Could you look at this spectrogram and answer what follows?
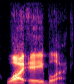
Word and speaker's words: Yaha: Yaha. YA. Why? It's how everybody in the whole world is saying it. So my guess is that somebody in Steelers media relations said his name is pronounced YA Black.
